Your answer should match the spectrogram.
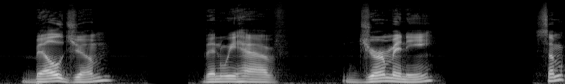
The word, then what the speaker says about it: Belgium: not Belgier. So it's Belgium. Belgium.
